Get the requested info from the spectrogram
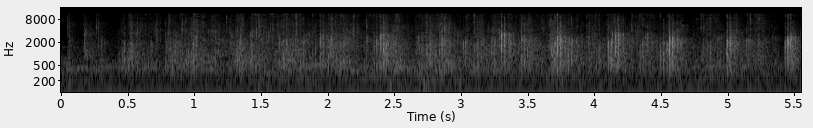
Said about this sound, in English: Yeah, I know we can all sit and clap for them.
